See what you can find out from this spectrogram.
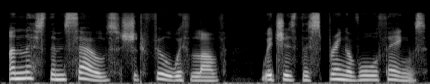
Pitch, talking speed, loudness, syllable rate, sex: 210 Hz, 180 wpm, -18 LUFS, 4.2 syllables/s, female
